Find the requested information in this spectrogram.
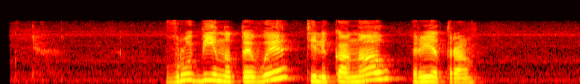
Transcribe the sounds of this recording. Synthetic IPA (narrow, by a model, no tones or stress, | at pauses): vrʊbʲinət̪ɛvɛtʲɪlʲɪkanalˠɾʲet̪ɾə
